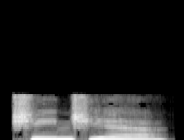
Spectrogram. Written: hsin hsueh

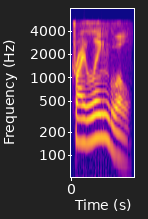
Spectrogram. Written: trilingual

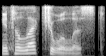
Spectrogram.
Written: intellectualist

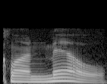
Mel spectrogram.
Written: Clonmel

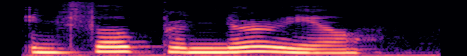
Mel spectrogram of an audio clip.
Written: infopreneurial

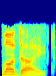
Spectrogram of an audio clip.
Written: Luddite

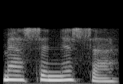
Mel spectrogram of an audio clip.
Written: Massinissa

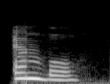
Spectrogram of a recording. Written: embol

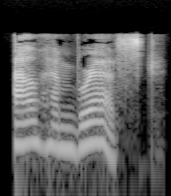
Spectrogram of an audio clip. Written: alhambresque

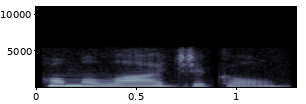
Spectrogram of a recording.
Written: homological

